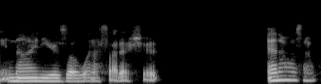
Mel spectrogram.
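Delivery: usual speaking voice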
